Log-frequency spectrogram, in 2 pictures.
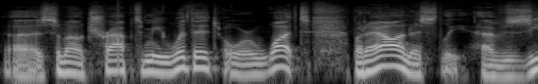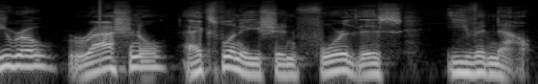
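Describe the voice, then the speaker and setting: Guy acting out a puzzled letter writer, mid pitch, matter of fact, dry studio sound. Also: expressive, measured pace, no echo. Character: puzzled, matter-of-fact listener telling an odd experience. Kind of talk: dramatic reading of a listener letter.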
